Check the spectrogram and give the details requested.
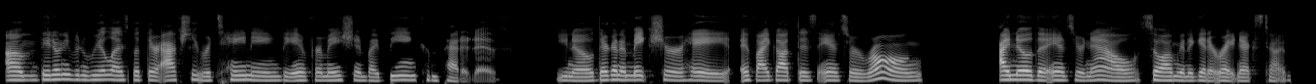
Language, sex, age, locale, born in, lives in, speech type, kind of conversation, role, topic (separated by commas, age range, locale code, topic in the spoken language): English, female, 30-34, en-US, United States, United States, conversation, podcast, host, What makes learning enjoyable and memorable for students?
